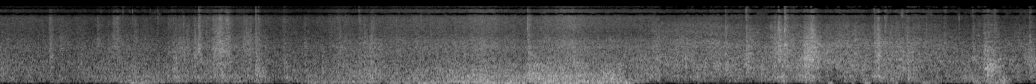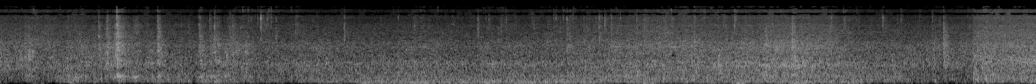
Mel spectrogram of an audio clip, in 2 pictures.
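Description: Typhoon Uwan drives heavy rain and gusting wind against a house with a half-torn roof, making a dense, continuous roar that swells and eases in waves over twenty seconds.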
